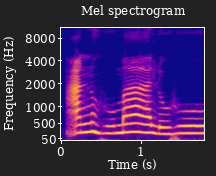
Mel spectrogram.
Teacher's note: মা টান হবে এক আলিফ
